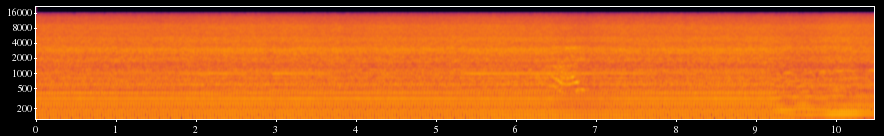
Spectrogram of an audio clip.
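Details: Homelite LR4400 generator after carburetor replacement, under load: it drones steadily for several seconds, then pitch sags abruptly near the end; the governor is slightly out of place, causing racing then big rpm drops.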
